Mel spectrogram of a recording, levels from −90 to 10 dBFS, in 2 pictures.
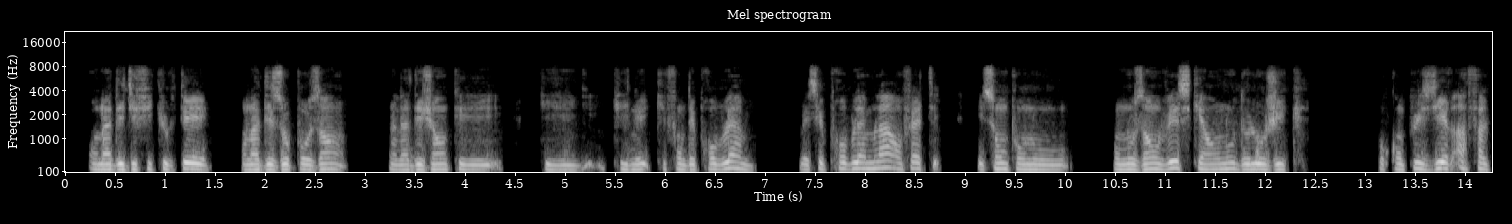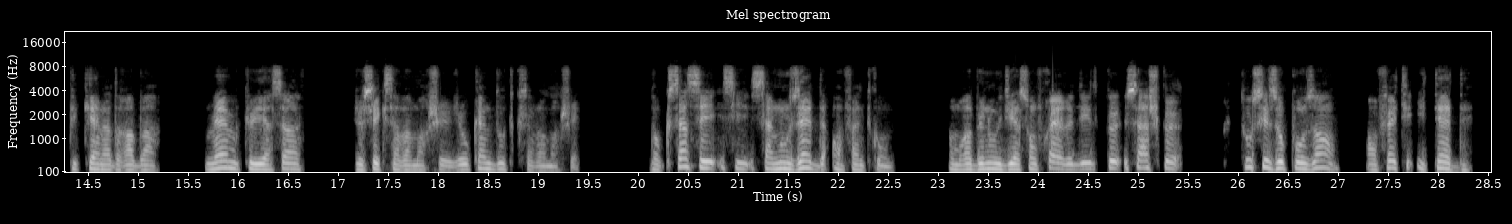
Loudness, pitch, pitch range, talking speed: -20 LUFS, 150 Hz, 140-165 Hz, 195 wpm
